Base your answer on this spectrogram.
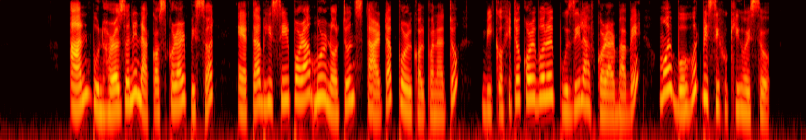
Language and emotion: Assamese, happy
